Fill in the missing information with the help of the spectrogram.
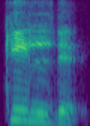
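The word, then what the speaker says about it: killed: যেমন দেখেন প্লাগড, এটা ইজি ভাই, ইটা সাইলেন্ট থাকবে, এটা মনে রাখেন। এটা এখানে প্লাগড, প্লাগড, কিল্ড।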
